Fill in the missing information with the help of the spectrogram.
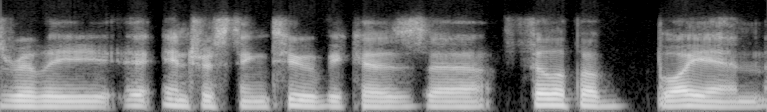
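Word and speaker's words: Philippa Boyens: interesting too because uh philippa boyen i think is how you say her name is actually producing this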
